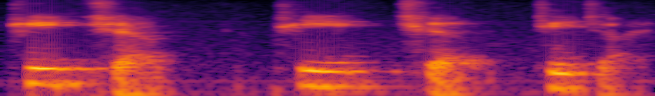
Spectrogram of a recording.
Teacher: In British English, R towards the end is not pronounced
